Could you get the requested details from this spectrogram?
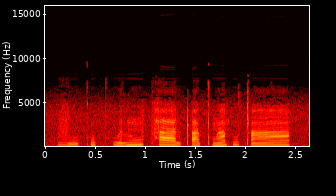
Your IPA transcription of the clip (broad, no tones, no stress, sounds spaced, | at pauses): v ṵ kʷʼ ə kʷʰ ə l ũ v pʰ aː l pʼ a kʷʼ ã p u tʼ ãː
